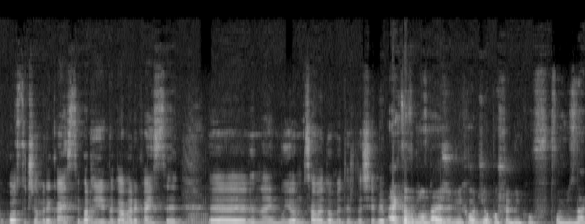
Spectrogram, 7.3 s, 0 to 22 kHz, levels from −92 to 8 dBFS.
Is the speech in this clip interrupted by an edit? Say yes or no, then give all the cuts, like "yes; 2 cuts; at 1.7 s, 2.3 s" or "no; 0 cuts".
yes; 1 cut; at 4.8 s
